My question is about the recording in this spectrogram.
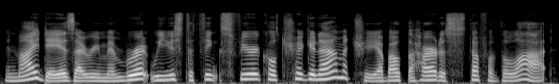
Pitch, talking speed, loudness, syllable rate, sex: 195 Hz, 215 wpm, -16 LUFS, 5.5 syllables/s, female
